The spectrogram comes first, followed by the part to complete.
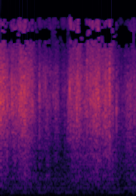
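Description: Plastic poly mailer bag crinkling and rustling as it is pulled and torn open by hand, with a short lull just before the middle.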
